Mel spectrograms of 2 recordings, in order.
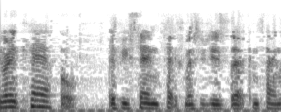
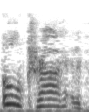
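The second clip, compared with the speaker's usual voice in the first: northern parent; 4 semitones higher, slower than usual. Retold or imitated. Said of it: "do your parents say".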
